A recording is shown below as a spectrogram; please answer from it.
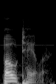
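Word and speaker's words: Beau Taylor: A couple of years ago, baseball, there was a player, Bo Taylor. UCF fans, baseball fans will remember Bo Taylor. B-E-A-U. Okay? Bo Taylor. They had a pronunciation after Bo.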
